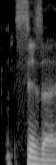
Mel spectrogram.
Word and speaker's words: SZA: SZA is how you pronounce it, yes. I'm not aware of who that is, no. I'm gleefully unaware. RZA, GZA, but now we have SZA. She is one of the two.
